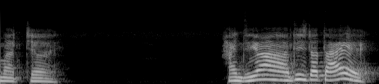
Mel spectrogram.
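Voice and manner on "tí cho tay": ordinary talk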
